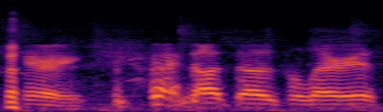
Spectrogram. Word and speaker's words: Kering: So it's pronounced Kering.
